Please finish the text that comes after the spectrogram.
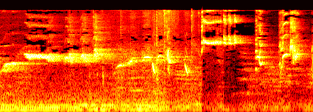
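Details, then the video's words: White-rumped shama, relaxed singing for teaching young birds: a long smooth whistled note wavering in pitch, a few quick slurred notes, then high scratchy chips after a brief gap. "SUARA KACER SANTAI LANJUT KONSLET Pas Buat Masteran Kacer Bahan Muda Hutan"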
